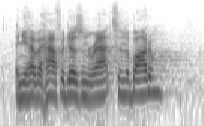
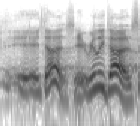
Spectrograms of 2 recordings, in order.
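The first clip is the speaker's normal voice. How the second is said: ordinary talk, nothing marked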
